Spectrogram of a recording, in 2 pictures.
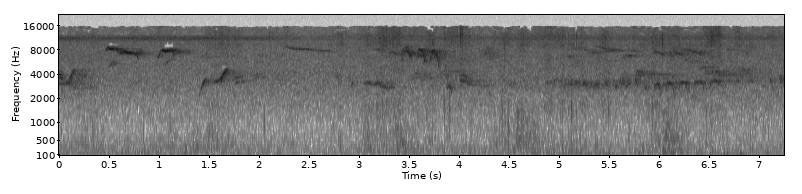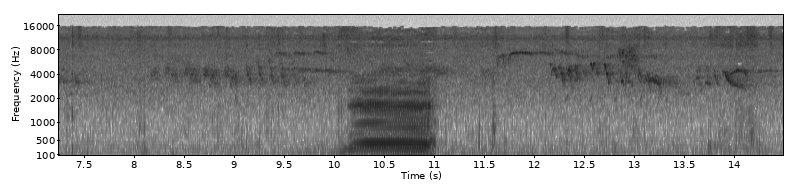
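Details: A cow grazing and eating grass in the fields gives one short, loud, low moo lasting about a second, with high bird chirps and steady outdoor rural background noise throughout.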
